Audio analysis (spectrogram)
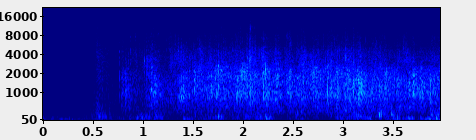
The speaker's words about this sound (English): My man right there is excited. He's got the clap going on.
